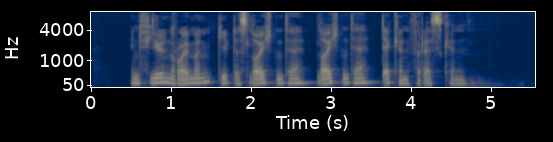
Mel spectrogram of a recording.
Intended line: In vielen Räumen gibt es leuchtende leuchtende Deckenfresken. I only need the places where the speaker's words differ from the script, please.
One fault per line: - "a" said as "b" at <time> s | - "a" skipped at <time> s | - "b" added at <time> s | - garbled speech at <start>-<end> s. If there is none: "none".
none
